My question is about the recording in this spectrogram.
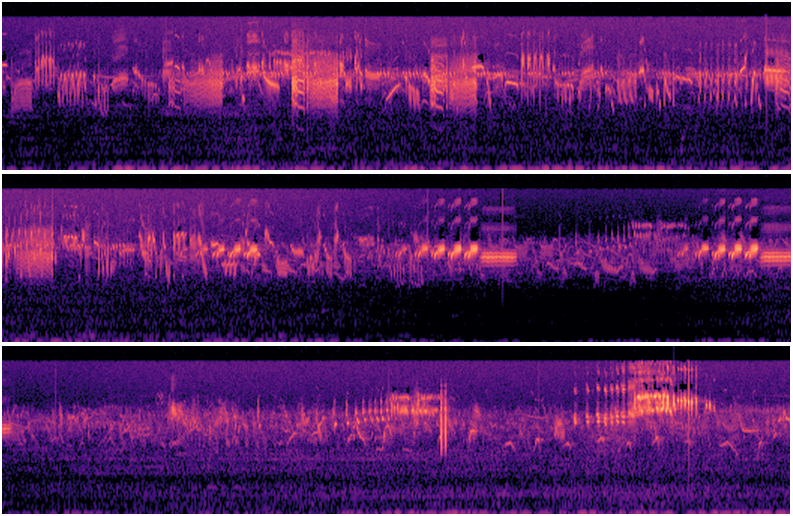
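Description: Several birds singing and calling together, a dense run of short chirps and warbling phrases. Twice, around the middle, a short rapid trill of evenly repeated notes stands out.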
